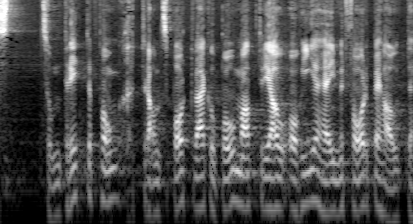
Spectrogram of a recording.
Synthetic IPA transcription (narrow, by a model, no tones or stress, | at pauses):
t͡sʊmd̪ɾɪtəpʰʊŋkttɾɑnspɔrtʋæːɡʊb̥oʊmɑt̪eɾiɑːlʔohiəɦɛɪmɪɾfoːɾb̥eɦɑlt̪ə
